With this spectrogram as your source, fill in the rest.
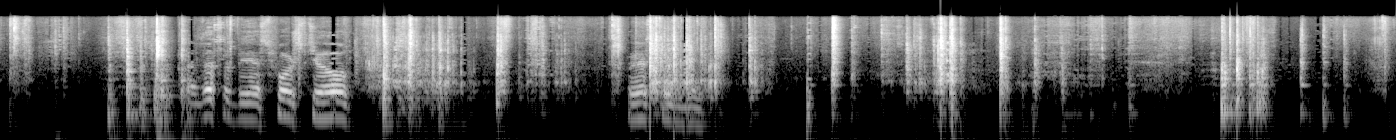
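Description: A wooden stool knocks and scrapes against a hard floor.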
